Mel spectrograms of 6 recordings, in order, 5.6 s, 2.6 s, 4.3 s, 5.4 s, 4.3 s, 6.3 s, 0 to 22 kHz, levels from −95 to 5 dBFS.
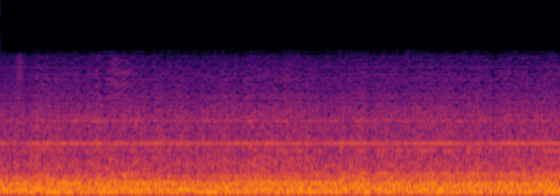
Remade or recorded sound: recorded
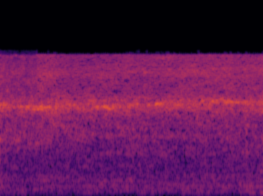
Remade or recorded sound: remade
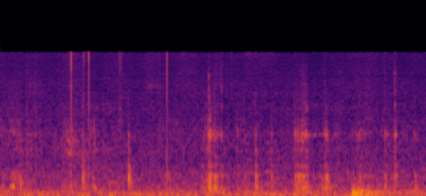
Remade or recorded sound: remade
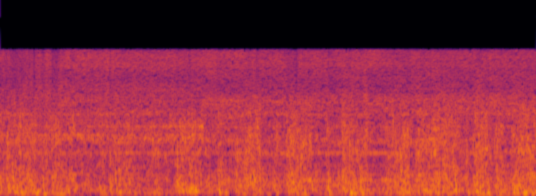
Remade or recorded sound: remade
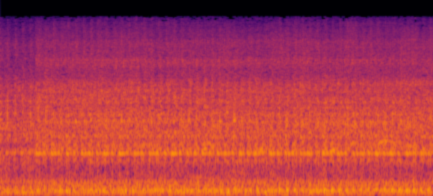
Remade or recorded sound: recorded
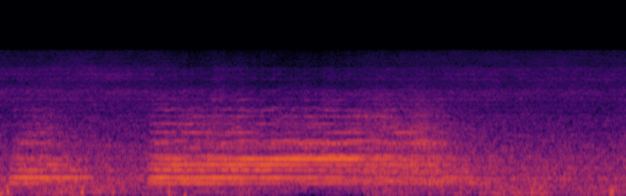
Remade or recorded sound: remade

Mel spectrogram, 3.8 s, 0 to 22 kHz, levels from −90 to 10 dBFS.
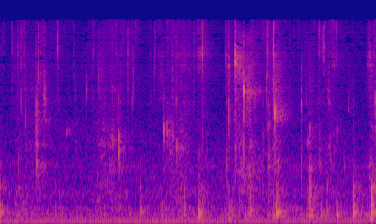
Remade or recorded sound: remade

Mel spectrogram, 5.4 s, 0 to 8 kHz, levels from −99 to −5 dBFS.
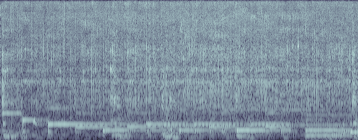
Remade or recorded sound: remade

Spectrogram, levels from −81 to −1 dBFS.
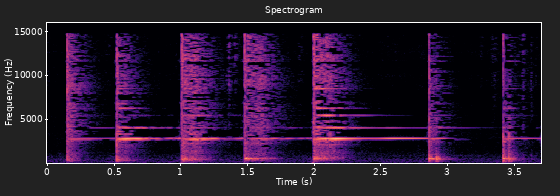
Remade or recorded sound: recorded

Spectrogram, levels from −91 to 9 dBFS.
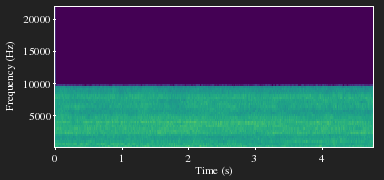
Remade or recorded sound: remade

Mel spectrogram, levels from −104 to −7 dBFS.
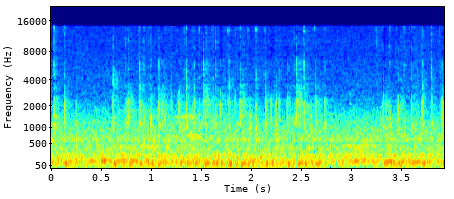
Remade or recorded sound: recorded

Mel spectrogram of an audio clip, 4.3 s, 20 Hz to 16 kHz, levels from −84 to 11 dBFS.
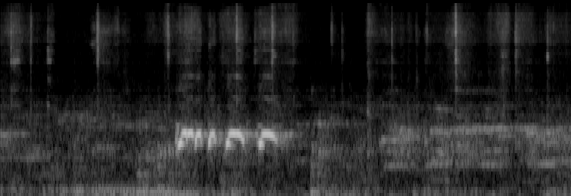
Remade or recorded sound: remade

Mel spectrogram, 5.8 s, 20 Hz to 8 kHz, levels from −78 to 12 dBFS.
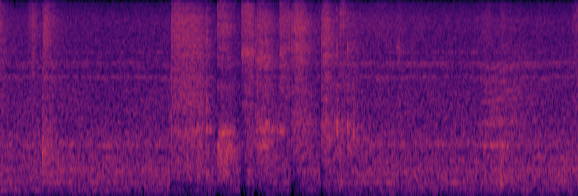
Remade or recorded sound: recorded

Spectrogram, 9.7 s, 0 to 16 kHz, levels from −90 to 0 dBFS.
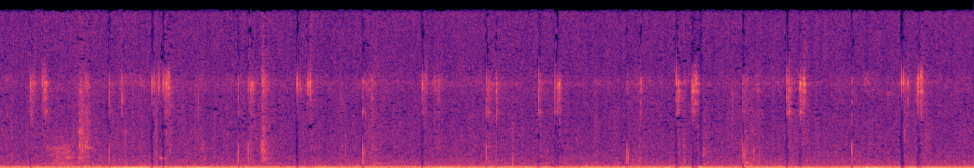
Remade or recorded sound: recorded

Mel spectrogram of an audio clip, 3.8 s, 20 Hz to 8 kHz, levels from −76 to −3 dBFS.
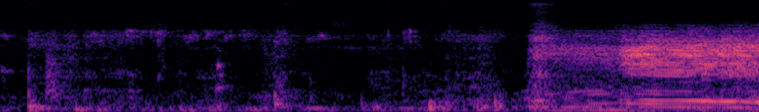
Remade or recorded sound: remade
